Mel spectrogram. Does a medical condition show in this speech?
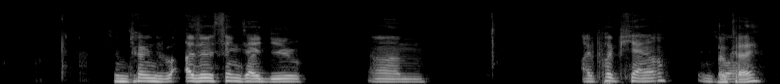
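Yes: cerebral palsy; mild speech impediment.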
